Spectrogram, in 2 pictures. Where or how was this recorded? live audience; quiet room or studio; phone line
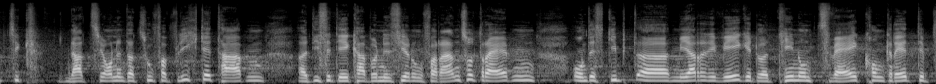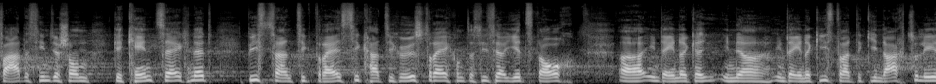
live audience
